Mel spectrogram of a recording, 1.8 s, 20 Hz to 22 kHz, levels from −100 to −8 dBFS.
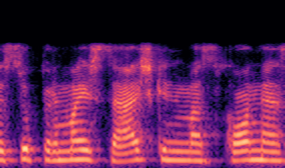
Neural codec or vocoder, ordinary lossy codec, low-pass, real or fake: codec, 16 kHz, 2 kbps, FunCodec, trained on LibriTTS, 25 frames a second; Opus, 32 kbps; 7.2 kHz; fake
